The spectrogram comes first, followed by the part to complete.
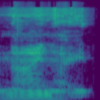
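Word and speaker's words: Ninite: time if you go to a site called nine night it's spelled ni n ite dot-com alright my first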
